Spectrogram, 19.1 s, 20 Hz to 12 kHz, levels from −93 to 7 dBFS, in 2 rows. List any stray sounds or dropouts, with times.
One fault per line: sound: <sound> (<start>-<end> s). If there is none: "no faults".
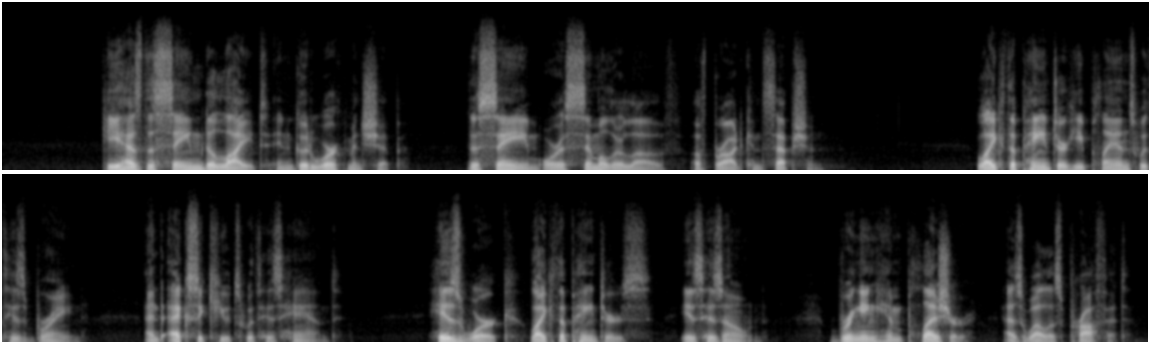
no faults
